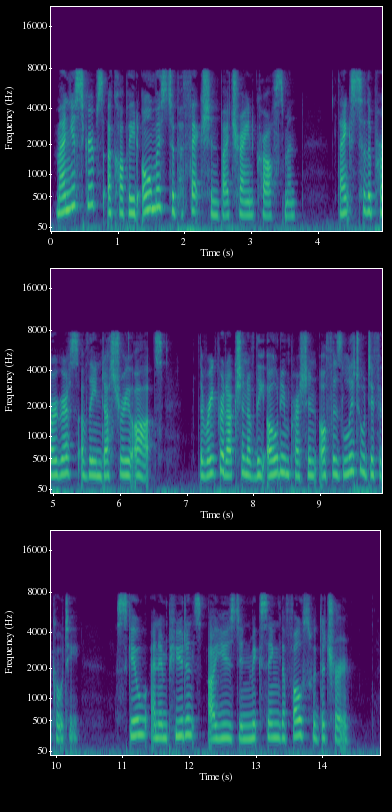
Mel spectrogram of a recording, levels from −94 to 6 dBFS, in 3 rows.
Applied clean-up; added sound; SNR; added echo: none; none; none; none.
